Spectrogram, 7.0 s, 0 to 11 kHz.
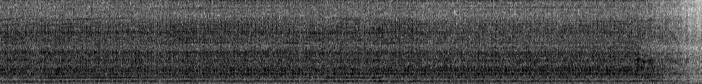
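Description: Haiboxing 12891 Dune Thunder 1:12 scale RC dune racer with its electric motor running on the bench, a loud steady high whine with a ratcheting gear buzz that holds for several seconds before tapering slightly.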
